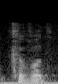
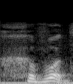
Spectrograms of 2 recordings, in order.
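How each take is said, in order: First: The word starts with a hard k sound. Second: The word starts with a raspy kh sound. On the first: The speaker calls it wrong. "а не квод" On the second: The speaker calls it right. "слово кавод пишется без дагеша"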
